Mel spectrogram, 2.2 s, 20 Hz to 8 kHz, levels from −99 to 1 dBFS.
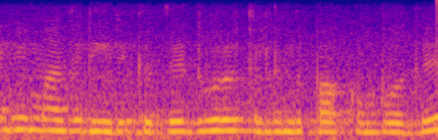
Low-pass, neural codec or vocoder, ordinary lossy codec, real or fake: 7.2 kHz; vocoder, 44.1 kHz, 80 mel bands, Vocos; Opus, 24 kbps; fake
